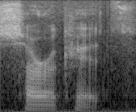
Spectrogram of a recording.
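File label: "circuit", English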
